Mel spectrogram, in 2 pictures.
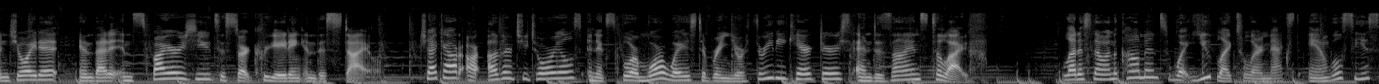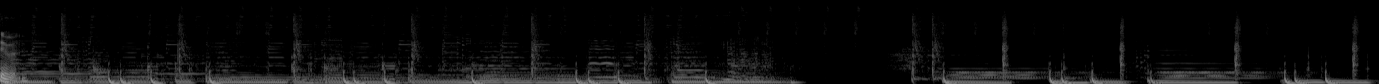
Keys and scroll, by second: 0.0-0.3 typing.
